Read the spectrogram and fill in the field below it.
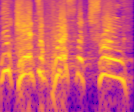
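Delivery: high, loud, slow protest; dramatic shout. Acted. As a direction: proclaim it like a protester. Elf protests his unpaid job.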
